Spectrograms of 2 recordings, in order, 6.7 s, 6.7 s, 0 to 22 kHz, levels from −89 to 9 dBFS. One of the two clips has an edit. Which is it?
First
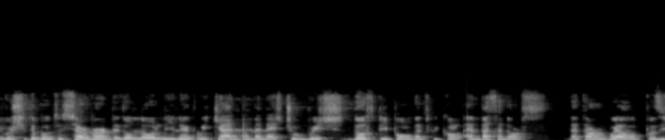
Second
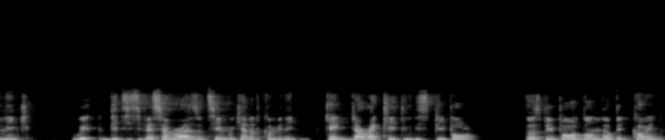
first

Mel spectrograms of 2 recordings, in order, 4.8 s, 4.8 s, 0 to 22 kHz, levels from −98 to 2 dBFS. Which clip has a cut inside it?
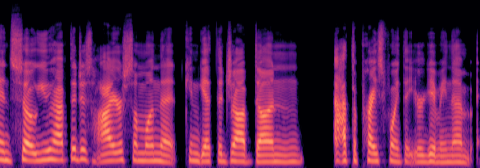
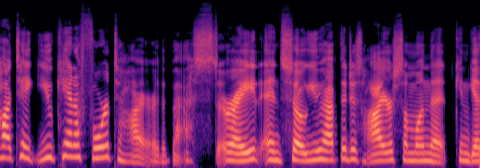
first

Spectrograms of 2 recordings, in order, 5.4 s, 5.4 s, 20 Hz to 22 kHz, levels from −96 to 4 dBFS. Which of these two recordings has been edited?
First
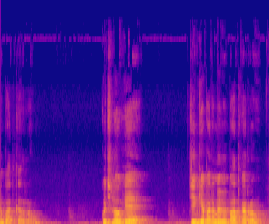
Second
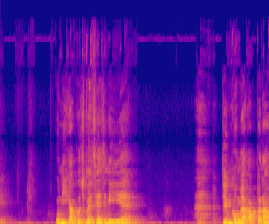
second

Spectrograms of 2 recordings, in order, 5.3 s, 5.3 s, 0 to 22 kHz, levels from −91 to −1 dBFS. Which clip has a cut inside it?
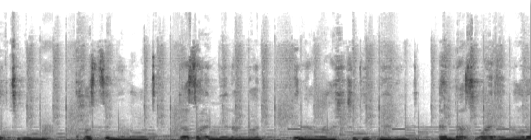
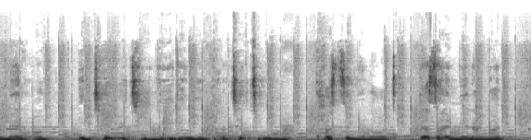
first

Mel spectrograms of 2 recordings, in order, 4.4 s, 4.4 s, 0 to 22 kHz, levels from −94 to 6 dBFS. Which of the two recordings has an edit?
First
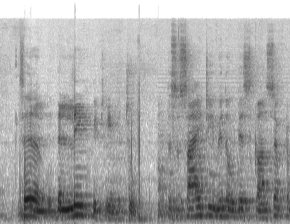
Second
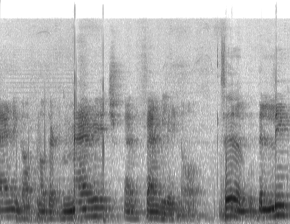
first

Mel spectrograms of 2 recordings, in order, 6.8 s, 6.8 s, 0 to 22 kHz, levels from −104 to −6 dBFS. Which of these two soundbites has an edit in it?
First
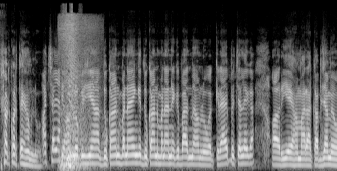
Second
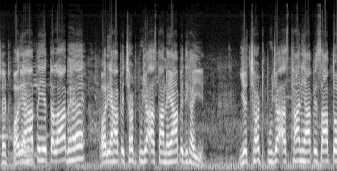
first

